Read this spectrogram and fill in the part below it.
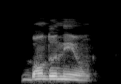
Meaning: bandoneon
- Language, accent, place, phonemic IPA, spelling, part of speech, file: French, France, Lyon, /bɑ̃.dɔ.ne.ɔ̃/, bandonéon, noun, LL-Q150 (fra)-bandonéon.wav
